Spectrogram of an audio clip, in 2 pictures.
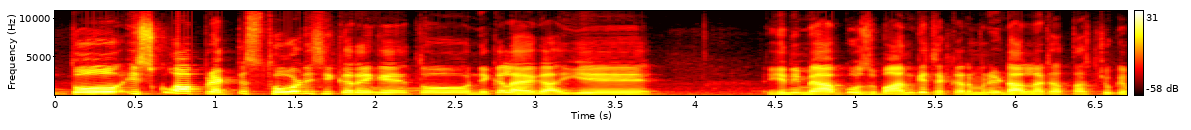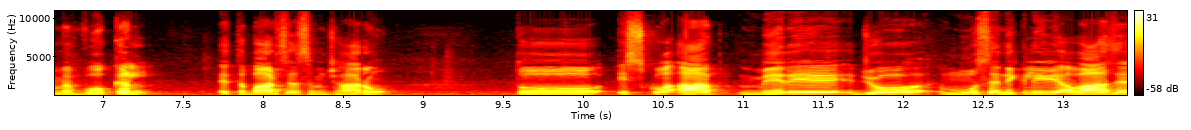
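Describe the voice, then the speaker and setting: Over a video call, a high-pitched man leads a recitation class, saying each sound slowly and loudly so his students can repeat it.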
